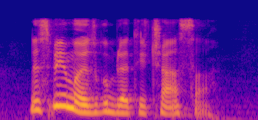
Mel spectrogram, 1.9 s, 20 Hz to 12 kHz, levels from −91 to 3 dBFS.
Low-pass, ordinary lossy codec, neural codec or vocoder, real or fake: 7.2 kHz; none; none; real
